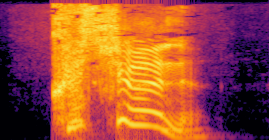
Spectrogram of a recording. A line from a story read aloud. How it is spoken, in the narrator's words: She squeals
